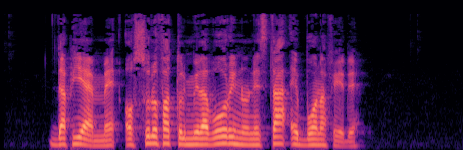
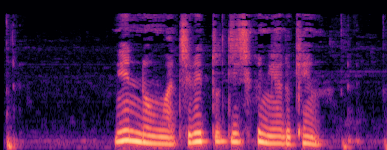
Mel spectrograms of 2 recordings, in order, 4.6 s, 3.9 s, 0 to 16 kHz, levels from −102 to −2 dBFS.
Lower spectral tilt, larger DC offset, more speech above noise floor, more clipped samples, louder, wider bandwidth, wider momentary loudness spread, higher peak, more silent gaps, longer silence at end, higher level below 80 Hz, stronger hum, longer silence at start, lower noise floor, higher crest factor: about the same, -6 dB/octave vs -6.5 dB/octave; neither; first, 57 dB vs 42 dB; neither; second, -26 LUFS vs -20 LUFS; about the same, 11.5 kHz vs 11.5 kHz; about the same, 11 LU vs 12 LU; about the same, -8 dBFS vs -6 dBFS; neither; first, 1.05 s vs 0 s; second, -70 dBFS vs -50 dBFS; neither; first, 0.5 s vs 0.05 s; first, -83 dBFS vs -60 dBFS; about the same, 18 dB vs 16 dB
